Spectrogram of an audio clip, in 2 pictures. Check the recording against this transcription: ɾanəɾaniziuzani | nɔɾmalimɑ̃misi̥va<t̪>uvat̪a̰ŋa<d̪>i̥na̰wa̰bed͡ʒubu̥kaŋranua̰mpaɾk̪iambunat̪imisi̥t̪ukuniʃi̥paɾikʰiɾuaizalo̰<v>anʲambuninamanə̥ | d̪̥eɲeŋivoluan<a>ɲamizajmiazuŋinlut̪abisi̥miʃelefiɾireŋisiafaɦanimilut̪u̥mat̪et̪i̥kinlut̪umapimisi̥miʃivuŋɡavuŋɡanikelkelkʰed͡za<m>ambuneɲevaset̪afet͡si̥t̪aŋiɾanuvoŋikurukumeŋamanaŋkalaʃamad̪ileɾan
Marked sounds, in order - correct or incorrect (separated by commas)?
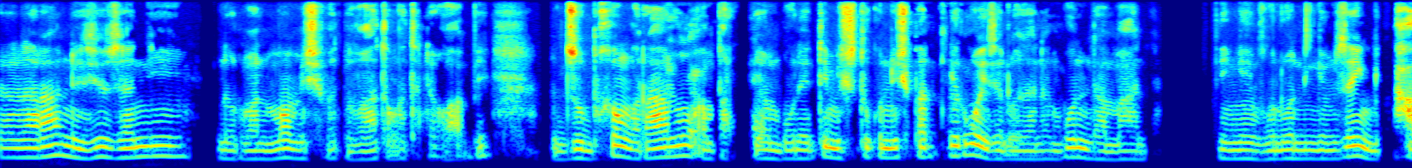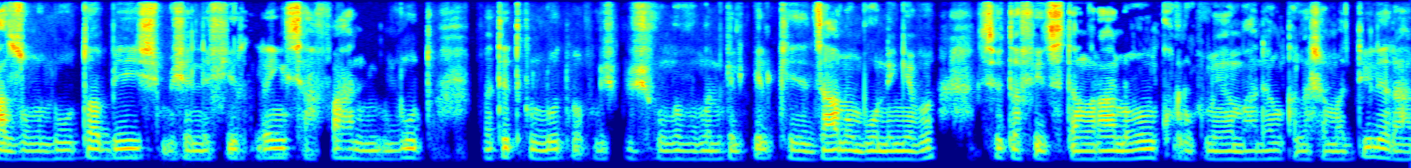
correct, incorrect, incorrect, incorrect, incorrect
